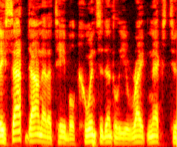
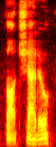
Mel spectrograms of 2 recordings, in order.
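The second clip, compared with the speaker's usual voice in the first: usual speaking voice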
